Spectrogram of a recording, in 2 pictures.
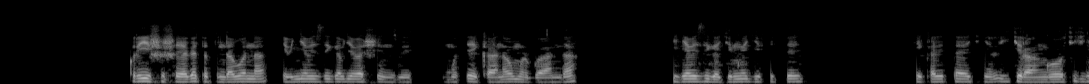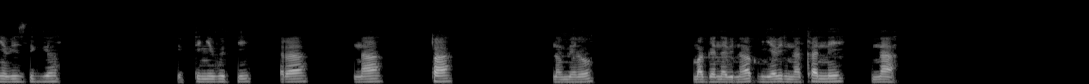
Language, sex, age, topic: Kinyarwanda, male, 18-24, government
